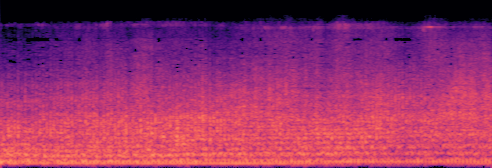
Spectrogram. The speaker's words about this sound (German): hat sich gerade ein Polospieler verletzt und der ADAC kommt mit dem Notarzt. Die landen jetzt hier mal eben. Hubschrauber. Hub, Hub, Hubschrauber-Einsatz.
